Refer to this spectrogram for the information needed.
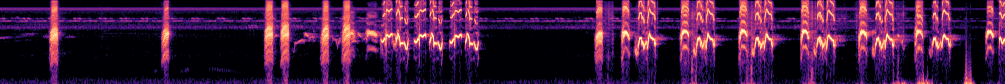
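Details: Sooty-headed bulbul (kutilang) call recording used to lure birds for catching: scattered single sharp ticks at first, then rapid bursts of chattering chirps, growing busier and more continuous toward the end.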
